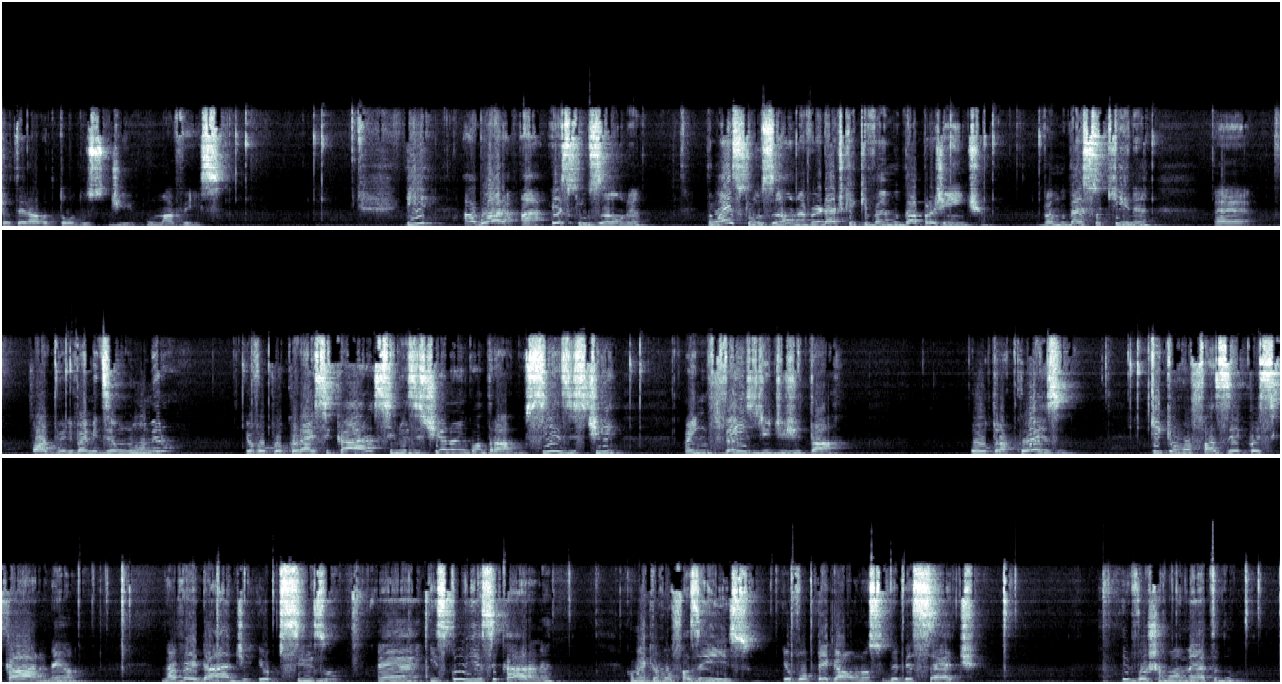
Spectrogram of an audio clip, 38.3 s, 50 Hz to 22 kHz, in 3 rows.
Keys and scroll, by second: 20.4 ctrl+x, 24.9 Left, 25.1 Left, 26.2 shift+End, 26.7 BackSpace, 27.7 ctrl+;, 29.1 Escape, 29.7 ctrl+;, 35.5 Return, 37.9 Return.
